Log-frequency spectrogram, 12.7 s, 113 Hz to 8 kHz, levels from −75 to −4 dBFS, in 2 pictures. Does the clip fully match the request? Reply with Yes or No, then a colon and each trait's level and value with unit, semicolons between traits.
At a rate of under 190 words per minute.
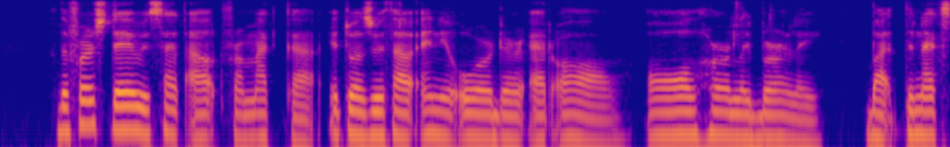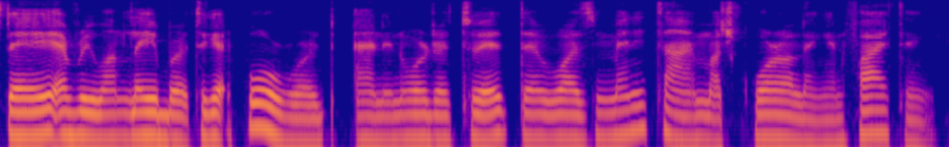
No: average, 195 wpm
